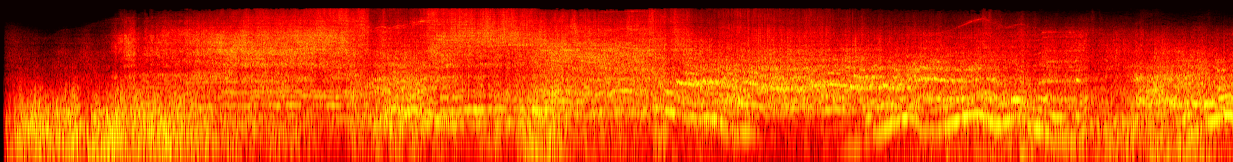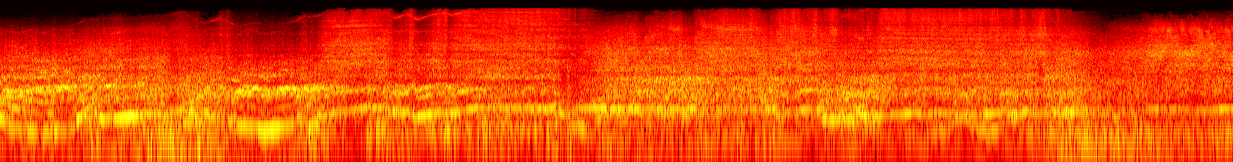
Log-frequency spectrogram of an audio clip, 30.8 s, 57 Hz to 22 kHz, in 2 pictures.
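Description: Toyota GT86 drift cars drifting, their engines revving up and down with the throttle while the tyres squeal and hiss through long slides. The sound dips briefly about 14 and 22 seconds in.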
